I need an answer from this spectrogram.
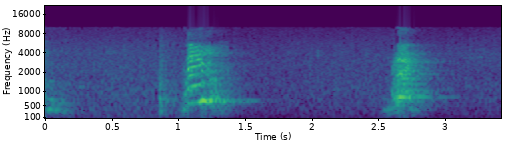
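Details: Four-month-old Akita Inu mix puppy playing, letting out two loud, sharp barks about one and a half seconds apart in a quiet room.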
